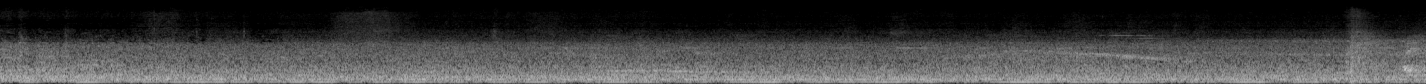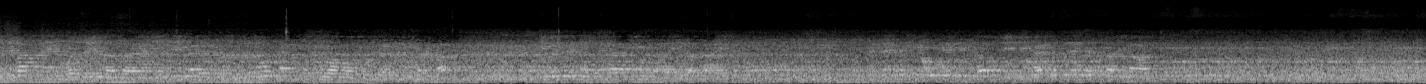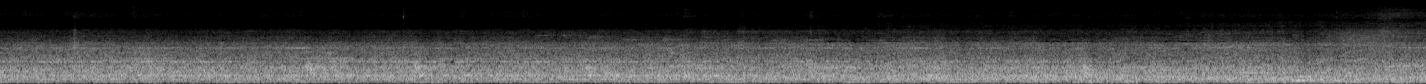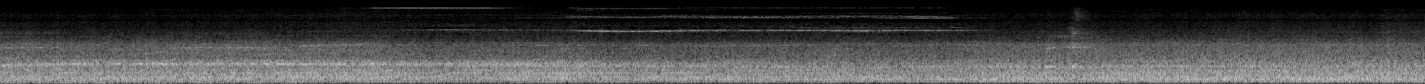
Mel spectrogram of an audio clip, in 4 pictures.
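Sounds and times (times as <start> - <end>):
train wheels rumbling on rail: 0.0 - 23.0, 24.8 - 57.0
high wheel squeal: 46.5 - 52.6.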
